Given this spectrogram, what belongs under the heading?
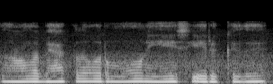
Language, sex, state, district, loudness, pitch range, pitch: Tamil, male, Tamil Nadu, Kanyakumari, -16 LUFS, 125-130 Hz, 130 Hz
